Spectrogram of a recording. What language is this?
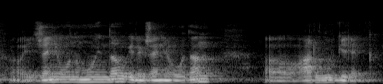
Kazakh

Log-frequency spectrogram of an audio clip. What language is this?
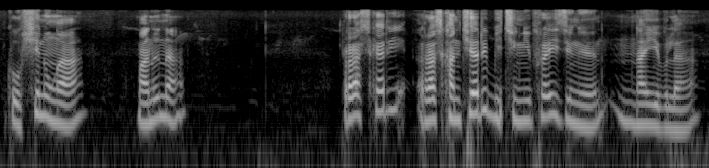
Bodo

